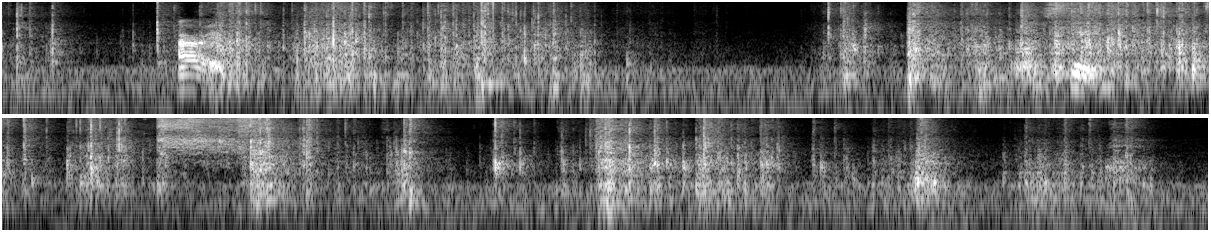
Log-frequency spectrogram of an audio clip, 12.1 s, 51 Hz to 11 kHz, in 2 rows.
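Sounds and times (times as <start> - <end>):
cheese puffs crunching: 0.0 - 11.9.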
